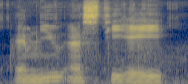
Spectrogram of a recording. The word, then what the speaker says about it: mustache: lip we call that m-u-s-t-a-c-h-e and that's and the accent is on the second syllable star and it's a long a ah and then and when they're combined together it's mustache mustache mustache all right and 41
